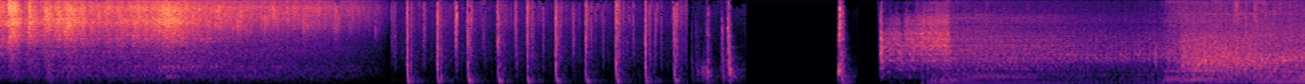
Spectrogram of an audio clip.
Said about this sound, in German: So, ich drück einfach ordentlich aufs Gas, dann schaffe ich es halbwegs pünktlich.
